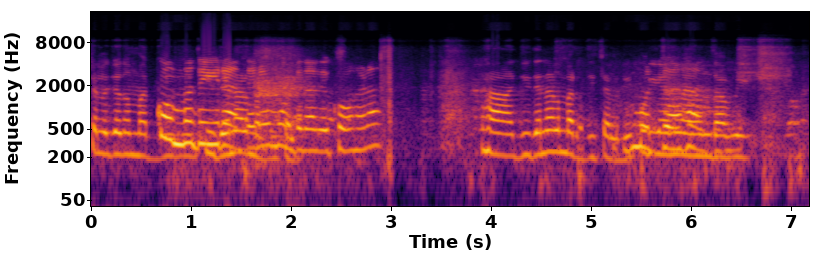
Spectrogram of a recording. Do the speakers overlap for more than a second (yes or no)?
yes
